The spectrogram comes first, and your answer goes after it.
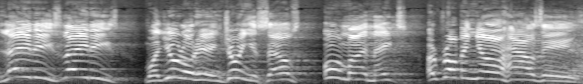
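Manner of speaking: high, loud crowd-hailing shout; rowdy announcement. Acted. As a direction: call out over a room of party guests. Opening line called out to party.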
